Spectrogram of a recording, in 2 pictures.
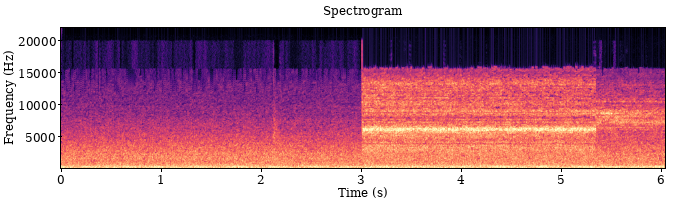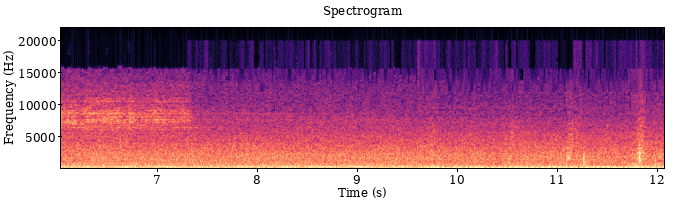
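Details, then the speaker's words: Audi B5 S4 twin-turbo, engine off, pressurised with compressed air after the cracked charge pipe was welded and refitted: steady airy hiss; small remaining leak at a hard-to-reach turbo inlet clamp. "all right so the last hissing noise or a leak that I'm finding is a one of the inlets for the turbos"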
